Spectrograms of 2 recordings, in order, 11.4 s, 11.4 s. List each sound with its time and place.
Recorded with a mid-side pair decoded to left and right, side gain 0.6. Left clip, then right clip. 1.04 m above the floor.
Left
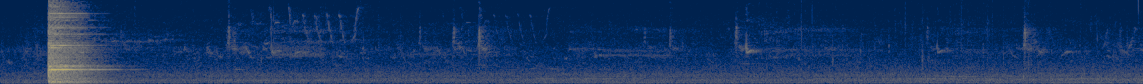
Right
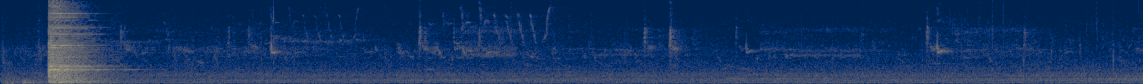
0.5 s hammering: 50° left, 0.7 m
